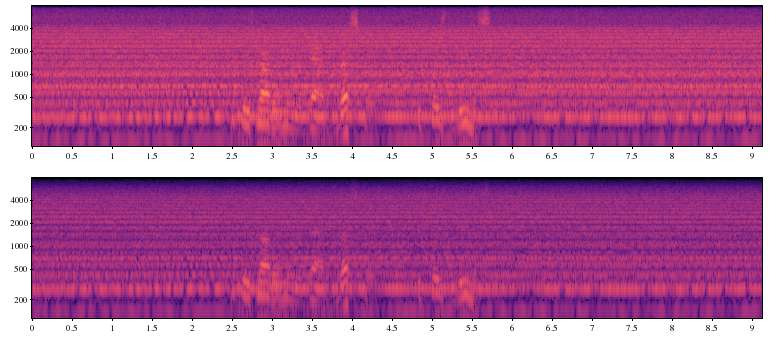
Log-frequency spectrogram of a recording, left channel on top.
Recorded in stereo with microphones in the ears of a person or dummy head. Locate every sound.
0.0 s a drone: 40° left (ahead or behind)
2.5 s a man speaking: 75° left (ahead or behind)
